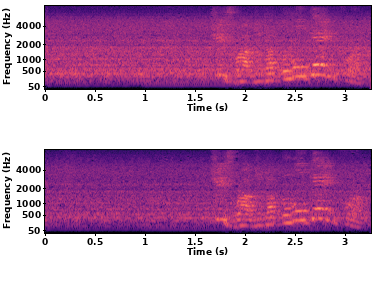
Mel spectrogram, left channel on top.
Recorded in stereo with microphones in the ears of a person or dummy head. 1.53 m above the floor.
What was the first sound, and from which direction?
A woman speaking, 5° left (ahead or behind).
